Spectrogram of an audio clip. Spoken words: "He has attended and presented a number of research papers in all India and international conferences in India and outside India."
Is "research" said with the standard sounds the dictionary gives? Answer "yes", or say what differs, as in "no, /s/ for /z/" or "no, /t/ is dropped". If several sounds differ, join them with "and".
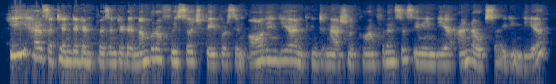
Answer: yes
